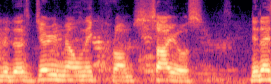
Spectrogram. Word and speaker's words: SIOS: today we have with us Gerry Melnick from Cius did I say it right you said perfectly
